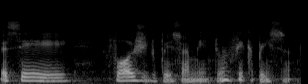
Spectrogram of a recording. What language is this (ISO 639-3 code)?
por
